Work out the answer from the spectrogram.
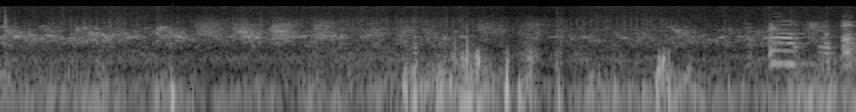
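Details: Free-ranging young roosters from two flocks of four, out together for the first time, fighting for a hen; short clucks and thumps cluster midway, followed by a faint strained call at the close.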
